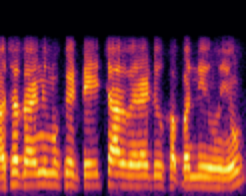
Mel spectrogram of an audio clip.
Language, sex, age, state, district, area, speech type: Sindhi, male, 30-45, Maharashtra, Thane, urban, conversation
